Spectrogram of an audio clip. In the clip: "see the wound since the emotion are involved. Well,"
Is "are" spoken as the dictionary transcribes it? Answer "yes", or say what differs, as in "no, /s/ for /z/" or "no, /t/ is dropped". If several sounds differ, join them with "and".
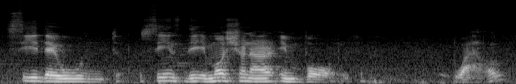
yes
